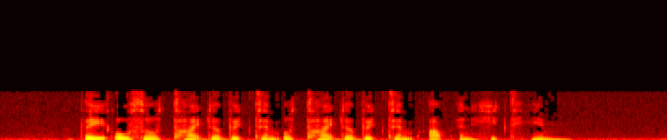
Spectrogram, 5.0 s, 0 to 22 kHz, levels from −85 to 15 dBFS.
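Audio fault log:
2.13–3.12 s: stream segment repeated. About one second of speech plays a second time, so the clip runs roughly 1.0 s longer than it should. The player fetched or queued the same stretch of the stream twice and played both copies back to back. At the jump back to the segment's start there is a small blip where the two copies meet, and the repeated passage sounds identical to the first.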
